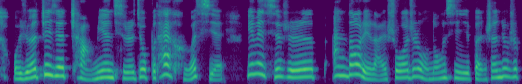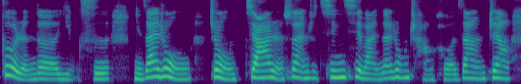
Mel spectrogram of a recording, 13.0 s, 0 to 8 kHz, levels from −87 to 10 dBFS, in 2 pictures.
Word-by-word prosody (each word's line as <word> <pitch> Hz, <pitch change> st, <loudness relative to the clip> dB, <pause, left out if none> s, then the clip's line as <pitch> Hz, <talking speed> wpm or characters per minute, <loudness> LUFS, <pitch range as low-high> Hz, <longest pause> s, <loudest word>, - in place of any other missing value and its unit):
我 200 Hz, 0 st, 0 dB
觉 215 Hz, +3 st, +3 dB
得 270 Hz, -, +5 dB
这 345 Hz, +5 st, +4 dB
些 305 Hz, -1 st, +6 dB
场 230 Hz, -11 st, -3 dB
面 245 Hz, +3 st, +4 dB
其 -, -, -2 dB
实 215 Hz, 0 st, -1 dB
就 270 Hz, +5 st, +2 dB
不 230 Hz, -2 st, -3 dB
太 350 Hz, +5 st, +3 dB
和 185 Hz, 0 st, -5 dB
谐， 185 Hz, -, -2 dB, 0.3 s
因 360 Hz, +2 st, 0 dB
为 365 Hz, -2 st, +3 dB
其 280 Hz, -1 st, -1 dB
实 265 Hz, +1 st, +4 dB, 0.2 s
按 315 Hz, 0 st, 0 dB
道 350 Hz, 0 st, +4 dB
理 220 Hz, -9 st, +3 dB
来 180 Hz, -1 st, -6 dB
说， 240 Hz, +5 st, 0 dB
这 270 Hz, +3 st, -3 dB
种 250 Hz, -9 st, -1 dB
东 210 Hz, +4 st, -4 dB
西 220 Hz, -4 st, -2 dB
本 180 Hz, -1 st, -4 dB
身 240 Hz, +5 st, 0 dB
就 285 Hz, -, +1 dB
是 275 Hz, -, -2 dB
个 300 Hz, +2 st, +1 dB
人 185 Hz, -4 st, -1 dB
的 195 Hz, -2 st, -2 dB
隐 185 Hz, -2 st, -8 dB
私， 200 Hz, 0 st, -3 dB, 0.3 s
你 195 Hz, -3 st, -1 dB
在 260 Hz, +4 st, +3 dB
这 -, -, +4 dB
种 190 Hz, -9 st, +1 dB, 0.2 s
这 265 Hz, -, -1 dB
种 190 Hz, -7 st, +1 dB
家 245 Hz, -1 st, +4 dB
人 195 Hz, -6 st, -2 dB
虽 265 Hz, +5 st, 0 dB
然 225 Hz, -2 st, -3 dB
是 225 Hz, -, -7 dB
亲 250 Hz, +4 st, +1 dB
戚 260 Hz, -1 st, +1 dB
吧， 200 Hz, -2 st, -3 dB
你 185 Hz, 0 st, -9 dB
在 220 Hz, +1 st, -3 dB
这 260 Hz, -, 0 dB
种 245 Hz, -1 st, -2 dB
场 180 Hz, -7 st, -9 dB
合 180 Hz, +1 st, -8 dB
这 205 Hz, +6 st, -3 dB
样 210 Hz, -2 st, -3 dB
这 240 Hz, +3 st, -1 dB
样 215 Hz, -3 st, -1 dB
235 Hz, 275 characters per minute, -23 LUFS, 195-265 Hz, 0.3 s, 些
